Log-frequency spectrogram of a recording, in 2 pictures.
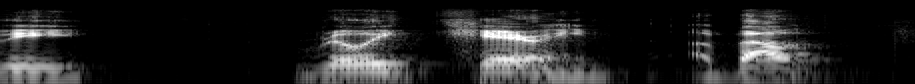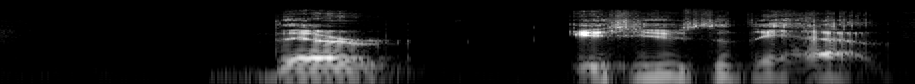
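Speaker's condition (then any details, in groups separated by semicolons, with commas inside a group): Cerebral palsy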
